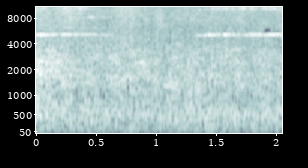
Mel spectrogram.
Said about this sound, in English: You can hear the subway going underneath us, the Broadway line. That's probably like the R train or something, one of those yellow train lines.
